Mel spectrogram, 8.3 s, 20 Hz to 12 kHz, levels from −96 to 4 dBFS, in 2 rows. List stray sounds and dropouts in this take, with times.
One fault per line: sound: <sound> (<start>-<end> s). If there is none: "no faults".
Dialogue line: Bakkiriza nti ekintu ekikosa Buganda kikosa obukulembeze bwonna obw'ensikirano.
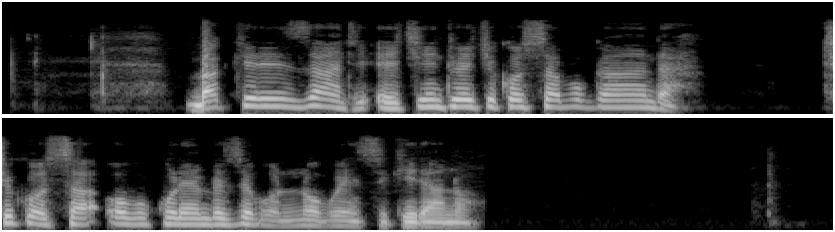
no faults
